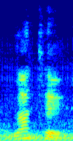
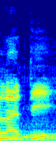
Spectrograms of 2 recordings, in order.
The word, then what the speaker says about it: Latte: You're pronouncing right. Like a coffee. Latte. Mr. Latte.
